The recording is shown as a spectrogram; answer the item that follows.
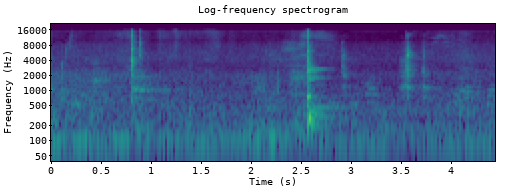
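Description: Metal hand tools clinking against the engine's pulleys and bolts while the timing gear is being turned: several sharp clinks, a few ringing briefly, over a low steady hum.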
